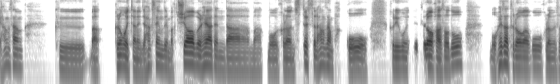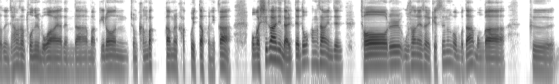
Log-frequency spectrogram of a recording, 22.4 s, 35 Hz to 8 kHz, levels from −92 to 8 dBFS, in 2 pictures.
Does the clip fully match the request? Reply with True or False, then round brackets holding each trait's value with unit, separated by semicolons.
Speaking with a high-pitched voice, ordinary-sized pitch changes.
False (105 Hz; 4.3 semitones)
